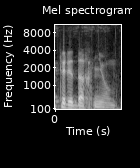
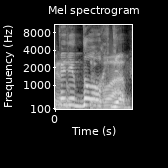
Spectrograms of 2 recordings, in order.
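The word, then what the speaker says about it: передохнём: Бля, брат, давай передохнем. Вот давай нет, за, нет, застопим, нет, застопим нет, эту игру, передохнем. Нет, ладно. Сколько будем передыхать? Мы передохнем. Мы передохнем, а не передохнем. Это ударение расставляй.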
